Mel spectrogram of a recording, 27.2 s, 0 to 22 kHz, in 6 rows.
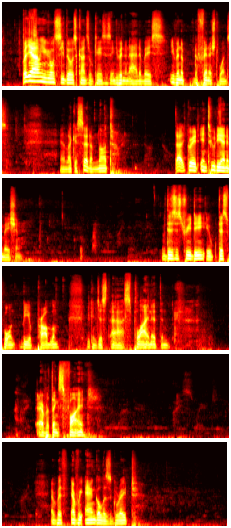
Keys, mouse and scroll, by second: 0.1 shift+middle click, 0.4 space, 0.9 click, 2.0 click, 2.6-5.0 typing, 5.2 middle click, 5.5 middle click, 5.7 middle click, 6.3 click, 6.6 space, 8.3 shift+middle click, 10.8 middle click, 10.8-11.4 scroll, 11.2 middle click, 11.9 space, 14.7 click, 15.2 ctrl+s, 15.6 ctrl+Tab, 16.4 ctrl+Tab, 17.0 space, 23.3 space, 24.1 middle click, 24.5 middle click, 25.1 space.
